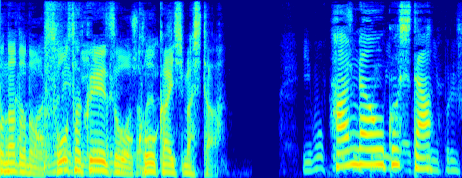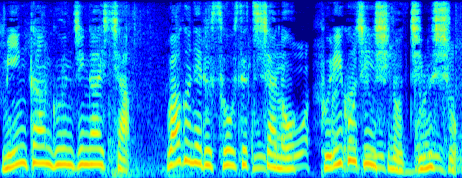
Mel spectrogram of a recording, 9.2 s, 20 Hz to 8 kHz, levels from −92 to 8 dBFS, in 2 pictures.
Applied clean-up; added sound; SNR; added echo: none; Snare drum; 19 dB; none.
